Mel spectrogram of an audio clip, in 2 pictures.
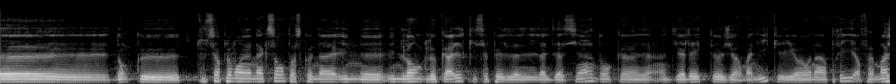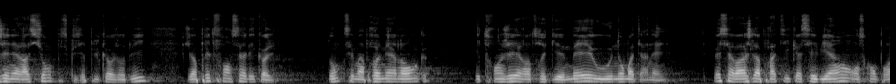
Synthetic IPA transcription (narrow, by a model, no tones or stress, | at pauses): ø | d̪ɔ̃køt̪usɛ̃pləmɑ̃naɛ̃naksɑ̃paʁsə̥kɔ̃naynøynlɑ̃ɡlɔkalkʲisapɛllːalzasjɛ̃d̪ɔ̃kɛ̃ɛ̰̃d̪jalɛk̚t̪øʒɛʁmanikeɔ̃naːpχiɑ̃fɛ̃maʒeneʁasjɔ̃pɥiskəsɛplyləkaoʒuʁd̪ɥi | ʒ̥eapχiləfχɑ̃sɛalekɔl | d̪̥ɔ̃ksɛmapχəmjɛʁlɑ̃ɡ | et̪χɑ̃ʒɛʁɑ̃t̪χəɡimɛunɔ̃mat̪ɛʁnɛl | mɛsavaʒəlapχat̪ikasebjɛ̃ɔ̰̃sə̥kɔ̃pχɑ̃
